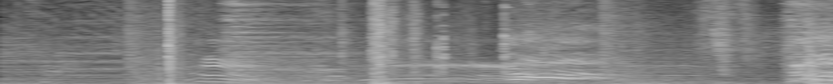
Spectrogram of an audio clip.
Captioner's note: dramatic music; men shout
